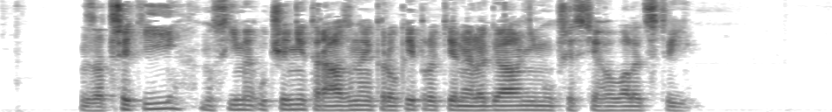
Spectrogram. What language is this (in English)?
Czech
